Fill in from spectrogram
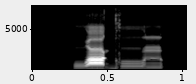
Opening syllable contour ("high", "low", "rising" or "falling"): high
